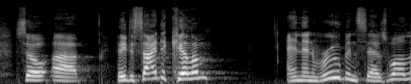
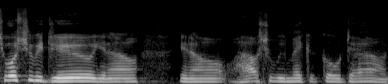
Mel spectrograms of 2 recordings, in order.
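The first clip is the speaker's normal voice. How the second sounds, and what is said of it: Poor mobster impression. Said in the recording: “that wasn't a good mob family impersonation”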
